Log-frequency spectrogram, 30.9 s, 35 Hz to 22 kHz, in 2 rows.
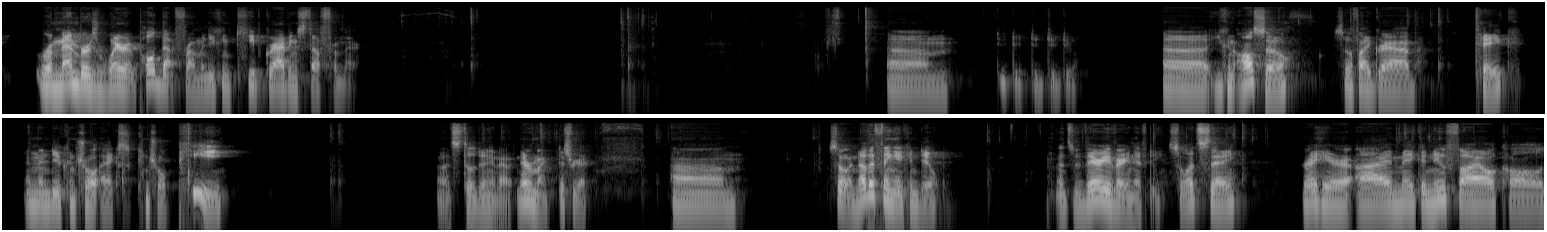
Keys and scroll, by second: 4.0 Escape, 4.2-5.1 typing, 6.2 typing, 6.4 Escape, 12.1-14.1 typing, 12.9 Return, 14.3 ctrl+n, 16.6 ctrl+x, 17.3 ctrl+p, 18.7 ctrl+x, 18.8 ctrl+p, 20.1-21.9 typing, 25.2 Escape, 26.9 ctrl+t, 27.4-30.8 typing.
